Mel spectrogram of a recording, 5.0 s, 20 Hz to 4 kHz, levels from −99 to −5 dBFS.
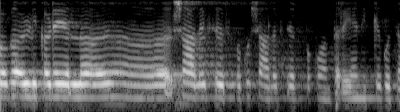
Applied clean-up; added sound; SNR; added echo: none; none; none; reverberation time 1.8 s.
